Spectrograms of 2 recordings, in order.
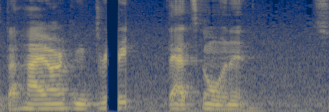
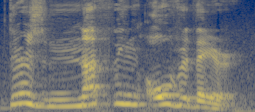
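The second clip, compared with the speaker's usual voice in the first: louder, higher, drawn-out exasperation; pissed off; 6 semitones higher, 6 dB louder, slower than usual. Real, not acted. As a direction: stretch it out in real frustration. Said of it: "That's why I'm getting pissed".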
